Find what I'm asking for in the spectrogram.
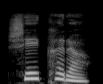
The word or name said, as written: ಸಗ್ಗಾರ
